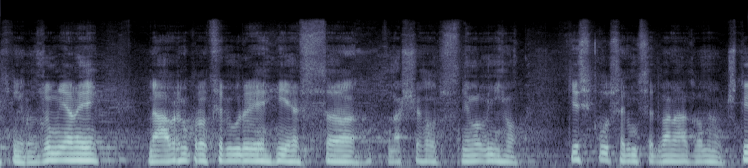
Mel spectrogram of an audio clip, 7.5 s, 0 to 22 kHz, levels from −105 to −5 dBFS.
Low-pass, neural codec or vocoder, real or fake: 14.4 kHz; codec, 44.1 kHz, 3.4 kbps, Pupu-Codec; fake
